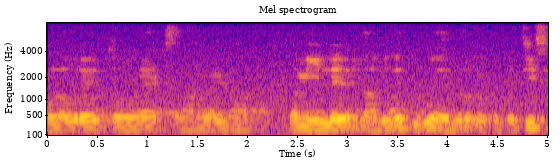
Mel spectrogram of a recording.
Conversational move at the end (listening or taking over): listening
